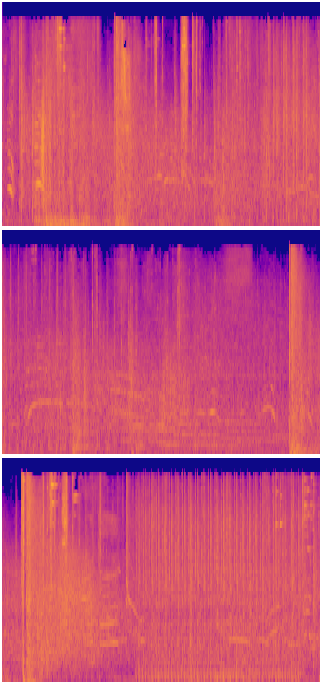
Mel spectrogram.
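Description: Distant gunfire and explosions rumble steadily.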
